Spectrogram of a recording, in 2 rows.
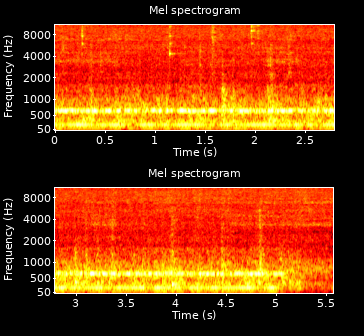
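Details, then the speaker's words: Hotpoint 9530 Electronic 1000 Plus washing machine on Programme 4 (50ºC Coloured Synthetics), polyester/cotton mixed load, rinse: the pump comes on after filling with an even hum and a few light drum clicks, then winds off after five seconds. Normal rinse pump running. "Basically, machine fills and then the pump comes on. When the pump shuts off, when the pressure switch is reactivated to fill the machine again."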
